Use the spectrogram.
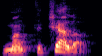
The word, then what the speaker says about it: Monticello: And how do you say the musical instrument that you hold upright with the bow? What's that called? It's a cello. And what it means is mountain of music, Monticello.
